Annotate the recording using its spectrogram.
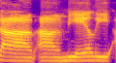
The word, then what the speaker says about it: Mayealie: So our guest today is Mayealie Adams.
